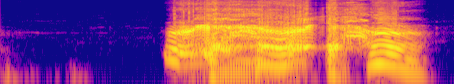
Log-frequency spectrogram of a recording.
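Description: A voice giving a loud, drawn-out cry without clear words, starting about a second in.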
